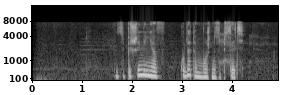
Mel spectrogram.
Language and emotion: Russian, neutral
